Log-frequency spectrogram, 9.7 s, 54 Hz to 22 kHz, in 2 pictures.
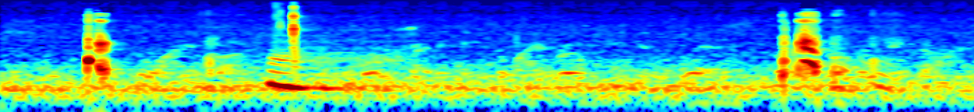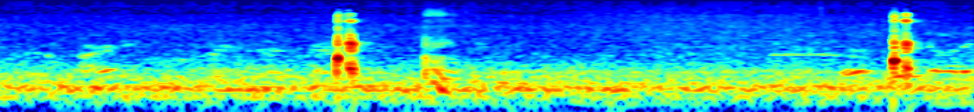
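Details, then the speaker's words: Baby with repeated hiccups on what is labelled "day 1" (unclear whether first day of life or first day of hiccups): four sharp, brief hiccup sounds a few seconds apart, with soft breathing between, in a quiet room. "Poor baby. Oh, did they go away? Oops. Spoke too soon."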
